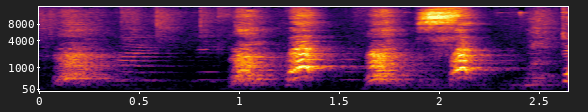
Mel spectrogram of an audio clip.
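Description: Sadie, a poodle, barks repeatedly in close, loud bursts, four or five sharp woofs in an uneven rhythm with short pauses between.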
